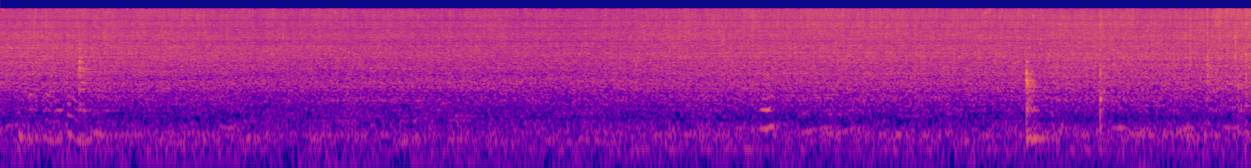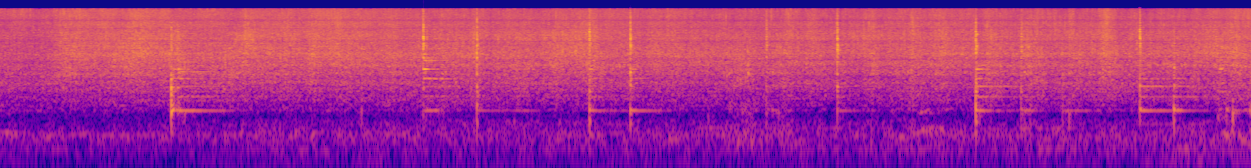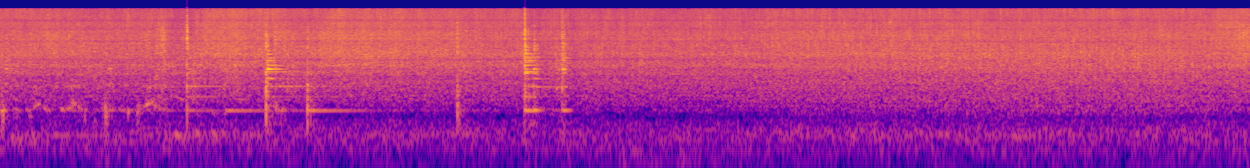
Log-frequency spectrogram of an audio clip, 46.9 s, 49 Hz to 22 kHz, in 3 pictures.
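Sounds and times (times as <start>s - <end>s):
meat sizzling in a wok: 0.0s - 46.9s
metal spatula scraping wok: 16.3s - 38.6s.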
